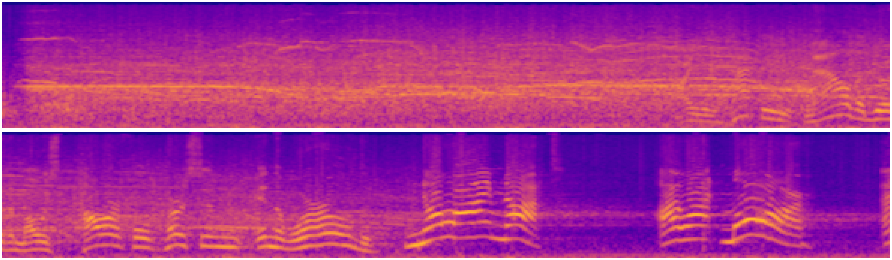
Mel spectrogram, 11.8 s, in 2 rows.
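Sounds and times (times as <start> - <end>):
crowd cheering: 0.0 - 9.3
speech: 5.1 - 9.7, 10.3 - 11.8.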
